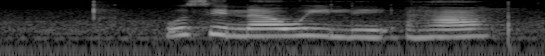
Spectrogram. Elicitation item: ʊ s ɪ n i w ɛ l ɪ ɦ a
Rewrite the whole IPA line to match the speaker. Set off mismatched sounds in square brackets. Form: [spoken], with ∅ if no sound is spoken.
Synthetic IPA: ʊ s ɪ n [a] w [i] l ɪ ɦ a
